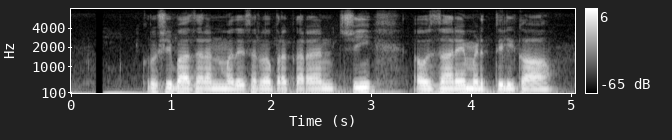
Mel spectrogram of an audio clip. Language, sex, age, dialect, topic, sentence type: Marathi, male, 18-24, Standard Marathi, agriculture, question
